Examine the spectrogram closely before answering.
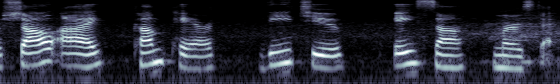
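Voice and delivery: slow, separated syllables with pauses; broken into deliberate little chunks. Shown as a demonstration. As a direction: sound out each syllable slowly, one at a time. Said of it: "it would look something like this".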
